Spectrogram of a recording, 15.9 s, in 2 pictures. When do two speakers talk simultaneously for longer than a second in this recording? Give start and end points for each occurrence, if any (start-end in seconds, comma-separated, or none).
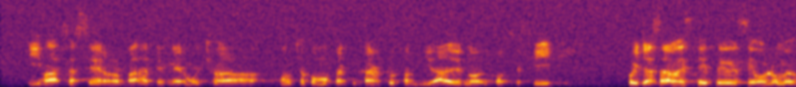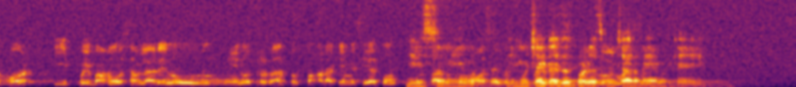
12.1-14.3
